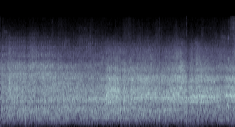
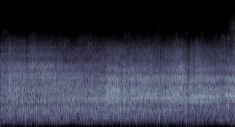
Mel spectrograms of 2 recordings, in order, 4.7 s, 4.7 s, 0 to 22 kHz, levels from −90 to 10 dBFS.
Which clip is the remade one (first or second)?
first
